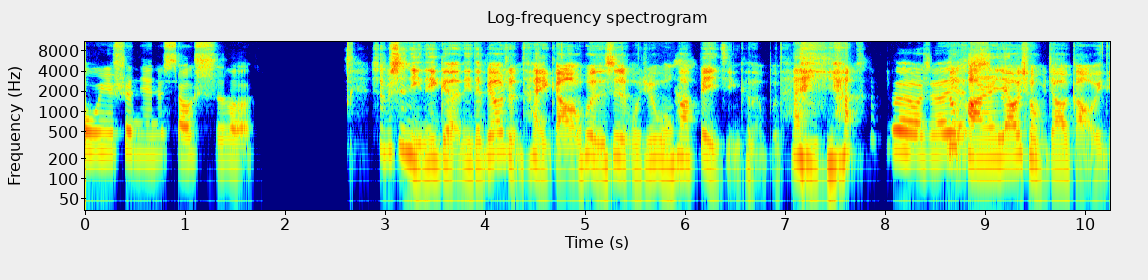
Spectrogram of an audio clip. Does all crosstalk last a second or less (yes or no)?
yes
